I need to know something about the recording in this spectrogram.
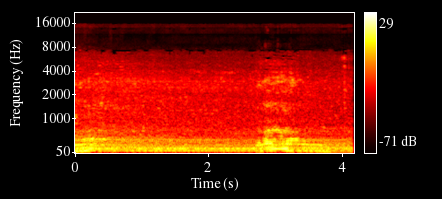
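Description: A motorbike rides past.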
